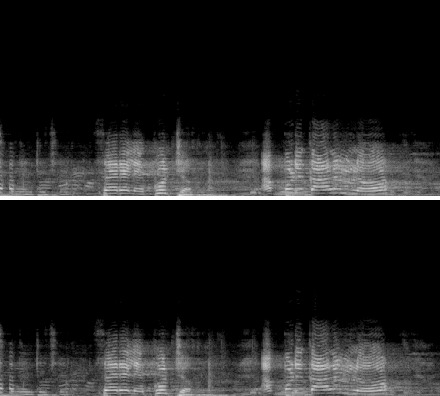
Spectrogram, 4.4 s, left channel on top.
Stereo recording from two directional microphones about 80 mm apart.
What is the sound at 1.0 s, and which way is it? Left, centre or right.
Speech, right.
